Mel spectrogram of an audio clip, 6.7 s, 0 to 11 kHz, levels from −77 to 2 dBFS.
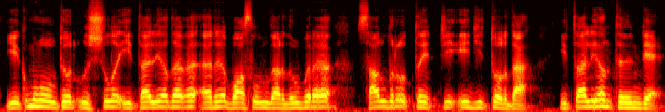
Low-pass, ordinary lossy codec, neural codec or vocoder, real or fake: none; none; autoencoder, 22.05 kHz, a latent of 192 numbers a frame, VITS, trained on many speakers; fake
